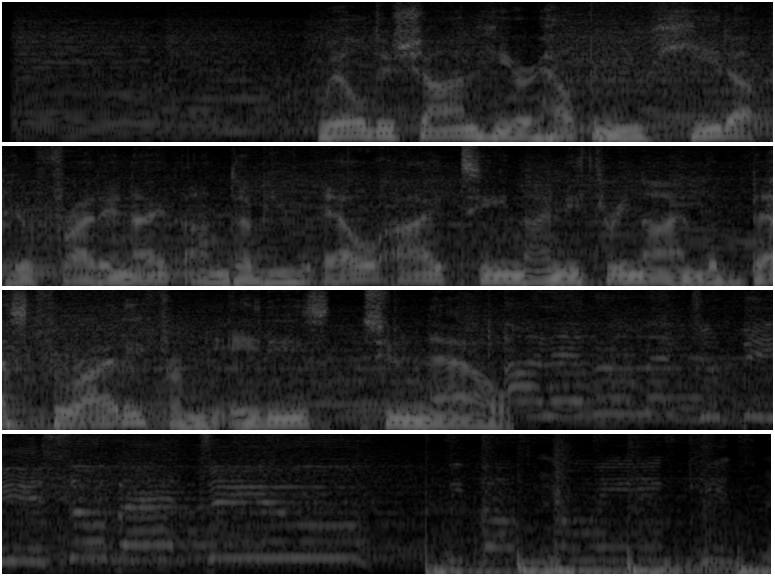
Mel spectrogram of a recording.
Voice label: On Air Commercial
